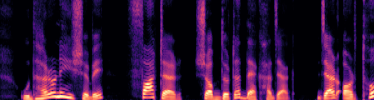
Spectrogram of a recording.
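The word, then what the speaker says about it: Vater: ইংরেজিতে যেটা V, German ভাষায় সেটি এফ বা বাংলা ফ এর মতো বেশ তীক্ষ্ণ একটা সাউন্ড দেয়। উদাহরণ হিসেবে ফাটার শব্দটা দেখা যাক, যার অর্থ বাবা। ইংরেজিতে আমরা হয়তো ভাটার পড়তাম, কিন্তু জার্মানের সঠিক উচ্চারণ হবে ফাটার।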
